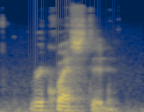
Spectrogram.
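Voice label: "requested", US English; pronunciations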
